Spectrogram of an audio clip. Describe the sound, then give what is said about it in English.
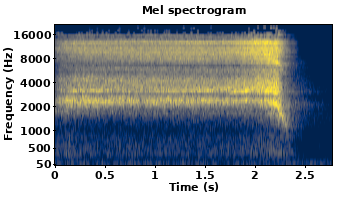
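A slow, controlled exhale through the mouth, as if through a straw, during a breathing exercise: a steady breathy hiss of over two seconds swells slightly, then trails off into silence. “So breathing in through the nose, hold it, and slowly breathe out through the mouth like you're breathing through a straw.”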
